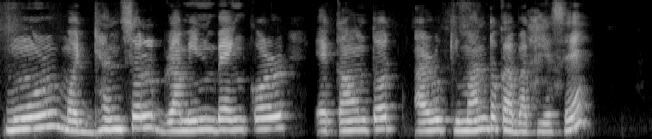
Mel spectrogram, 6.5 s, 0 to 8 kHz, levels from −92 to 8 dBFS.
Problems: none marked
